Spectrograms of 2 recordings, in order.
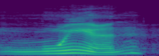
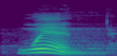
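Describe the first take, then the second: First: The name is said with Vietnamese pronunciation. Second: The name is said with an anglicized pronunciation. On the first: "which is how it's actually pronounced in Vietnamese" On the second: "people just came up with all kinds of variations"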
